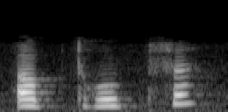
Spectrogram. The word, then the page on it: àbtropfe: Bas-Rhin; Herrlisheim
